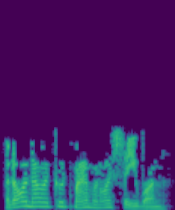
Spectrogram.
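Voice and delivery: high, genteel woman's character voice; sweet lady. Acted.

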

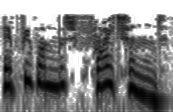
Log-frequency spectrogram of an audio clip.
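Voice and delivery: very high, thin rat voice; tiny high-pitched rat, pointed; prim female rat. Acted. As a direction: squeak it out as a small rat. Peaches the rat's put-on voice.

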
